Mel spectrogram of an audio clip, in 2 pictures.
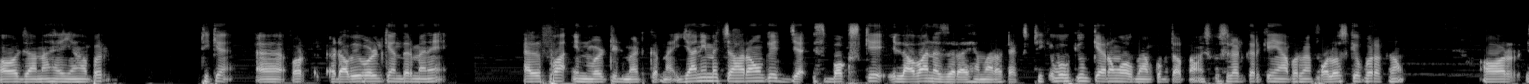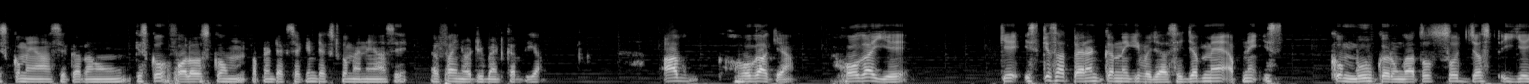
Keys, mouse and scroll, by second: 7.6 click, 11.0-13.1 drag, 19.5 click, 23.8 click, 27.8-30.2 drag.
